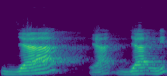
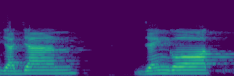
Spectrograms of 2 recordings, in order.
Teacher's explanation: bahasa Indonesia jne-nya itu agak maju ke depan sedangkan kalau dibawa di dalam bahasa Arab itu huruf Jim itu agak mundur naik ke atas sedikit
